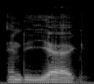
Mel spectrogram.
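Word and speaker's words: Nd:YAG: another commonly used laser known as the nd YAG pronounce nd YAG the nd YAG laser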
